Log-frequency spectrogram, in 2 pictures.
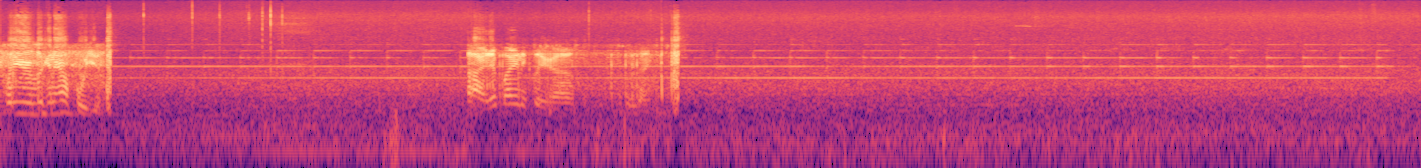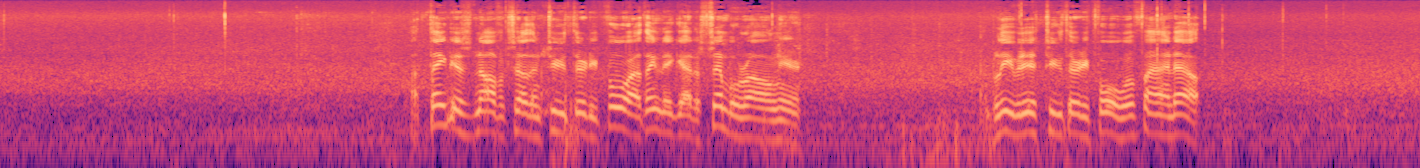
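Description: A train rumbles as it approaches from a distance.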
